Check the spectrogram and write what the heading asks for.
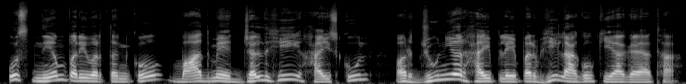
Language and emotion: Hindi, neutral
